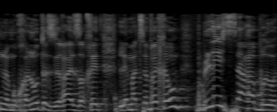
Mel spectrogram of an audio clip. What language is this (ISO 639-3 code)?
heb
